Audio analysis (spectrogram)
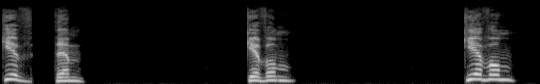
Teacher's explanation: Here the th often weakens. Pushing the tongue tip forward for th is too slow for fast speech.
